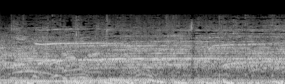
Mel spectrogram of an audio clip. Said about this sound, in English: Now, the crowd's cheering for her, but how many of those people cheering were probably just taking a selfie?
